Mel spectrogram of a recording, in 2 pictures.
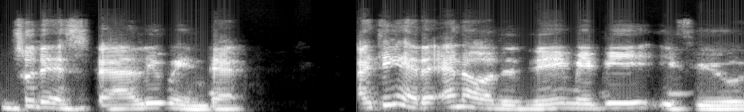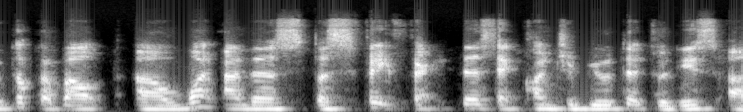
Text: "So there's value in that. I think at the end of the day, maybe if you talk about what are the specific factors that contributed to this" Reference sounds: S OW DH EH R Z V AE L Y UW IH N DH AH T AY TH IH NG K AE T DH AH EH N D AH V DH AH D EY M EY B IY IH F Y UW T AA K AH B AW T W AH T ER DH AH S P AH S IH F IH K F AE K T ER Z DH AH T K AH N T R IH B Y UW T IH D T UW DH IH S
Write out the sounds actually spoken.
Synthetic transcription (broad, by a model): S OW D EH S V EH L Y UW IH N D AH T AY T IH NG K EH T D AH EH N D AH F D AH D EY M EY B IY IH F Y UW T AA K AH B AW T W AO T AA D AH S P AH S IH F IH K F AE K T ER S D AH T K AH N T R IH B Y UW T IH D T UW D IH S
